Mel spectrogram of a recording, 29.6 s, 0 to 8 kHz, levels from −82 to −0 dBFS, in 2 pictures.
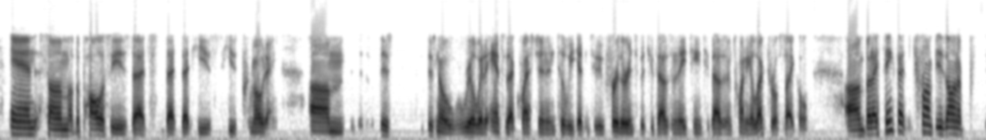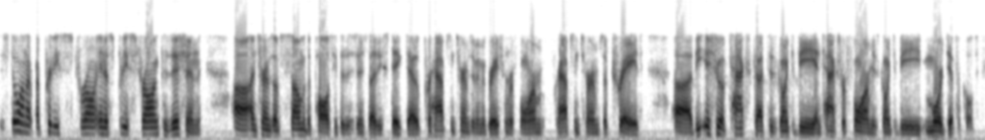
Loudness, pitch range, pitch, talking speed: -16 LUFS, 90-140 Hz, 105 Hz, 195 wpm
